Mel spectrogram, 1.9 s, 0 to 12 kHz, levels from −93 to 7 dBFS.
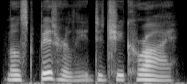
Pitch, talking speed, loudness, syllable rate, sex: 180 Hz, 160 wpm, -17 LUFS, 4.1 syllables/s, female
